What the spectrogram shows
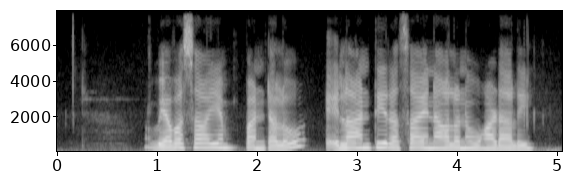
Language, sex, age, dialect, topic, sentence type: Telugu, female, 36-40, Telangana, agriculture, question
